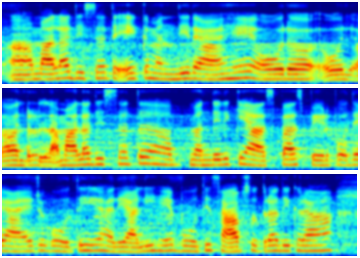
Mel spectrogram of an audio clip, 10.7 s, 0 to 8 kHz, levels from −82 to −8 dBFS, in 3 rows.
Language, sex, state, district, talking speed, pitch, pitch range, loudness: Marathi, female, Maharashtra, Sindhudurg, 135 wpm, 190 Hz, 180-205 Hz, -18 LUFS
